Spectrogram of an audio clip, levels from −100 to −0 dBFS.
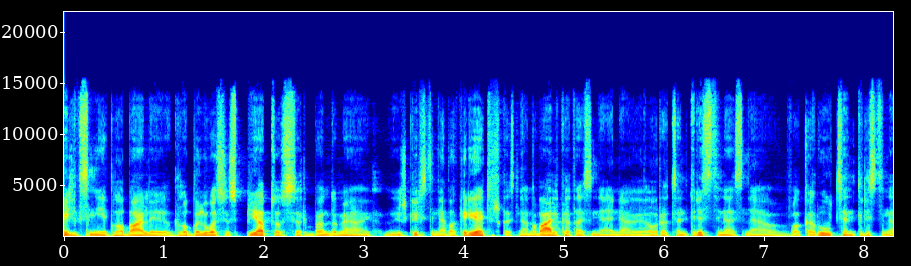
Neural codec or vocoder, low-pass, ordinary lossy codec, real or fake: codec, 44.1 kHz, 2.6 kbps, SNAC; 14.4 kHz; Opus, 64 kbps; fake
